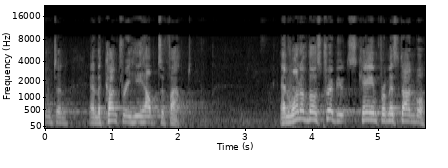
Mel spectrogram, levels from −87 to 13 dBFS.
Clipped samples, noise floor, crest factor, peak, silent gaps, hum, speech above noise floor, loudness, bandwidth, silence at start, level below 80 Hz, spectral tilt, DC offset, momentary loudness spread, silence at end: under 0.1%; -54 dBFS; 20 dB; -4 dBFS; none; none; 32 dB; -23 LUFS; 16 kHz; 0 s; -62 dBFS; -4.5 dB/octave; under 0.1%; 12 LU; 0 s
